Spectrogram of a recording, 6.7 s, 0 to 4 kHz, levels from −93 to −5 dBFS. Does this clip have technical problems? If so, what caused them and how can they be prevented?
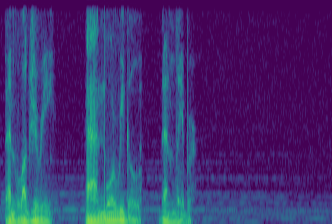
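Yes. A skip ahead at 2.08 to 2.10 s drops roughly 0.4 s of audio with no fill. The waveform and spectrogram join abruptly, without any silent gap. To prevent it, size the jitter buffer to absorb bursts rather than discarding queued audio.

Jitter buffer speed-up follows from 2.17 to 3.17 s. Repeated removal of pitch periods plays the audio at 113% speed and trims about 150 ms, so it sounds hurried at unchanged pitch. On a spectrogram, the harmonics keep their spacing while events arrive closer together. To prevent it, reduce network jitter or allow the buffer to drain more gradually.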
